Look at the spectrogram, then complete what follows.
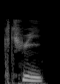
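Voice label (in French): "cuit", French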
